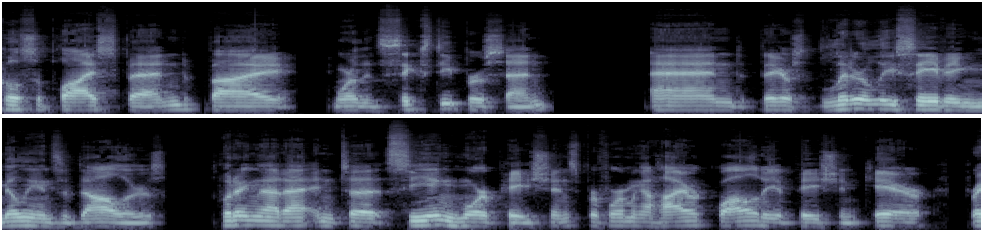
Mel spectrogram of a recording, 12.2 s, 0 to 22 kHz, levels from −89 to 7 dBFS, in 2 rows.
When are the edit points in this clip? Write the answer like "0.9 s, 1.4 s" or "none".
none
